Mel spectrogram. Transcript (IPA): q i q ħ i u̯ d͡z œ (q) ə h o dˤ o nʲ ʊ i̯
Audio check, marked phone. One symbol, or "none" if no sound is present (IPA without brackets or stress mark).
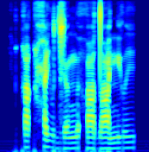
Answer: ŋ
